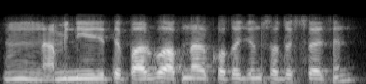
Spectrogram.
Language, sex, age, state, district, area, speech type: Bengali, male, 18-30, West Bengal, Purulia, rural, conversation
